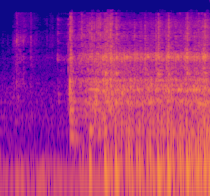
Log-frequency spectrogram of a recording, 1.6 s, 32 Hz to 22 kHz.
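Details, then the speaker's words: Used Japanese walk-behind greens mower, 24-inch blade, Mitsubishi 4 hp single-cylinder engine: after a short quiet lead-in, catches at once and settles into a steady even buzz; healthy easy start. "ติดง่ายนะครับติดง่าย"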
